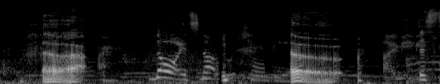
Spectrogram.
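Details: Two loud, voiced burps separated by brief speech, with faint background music, from someone after eating very spicy food that is said to be burning the lips and throat; burping.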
